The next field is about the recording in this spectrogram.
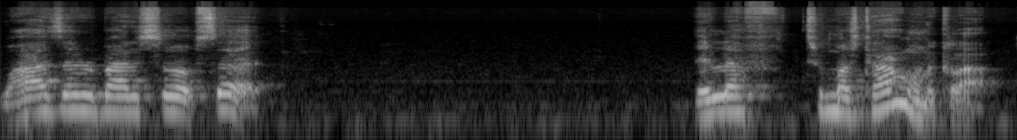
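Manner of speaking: acted cool, unbothered, calm tone, slightly high voice. Retelling a teammate's words after the other team scored: imitating Charlie Ward's calm voice. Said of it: "with this calm voice".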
